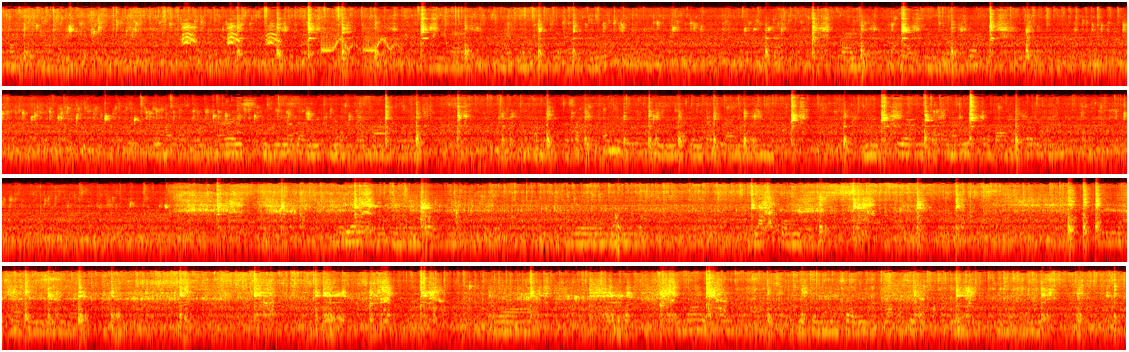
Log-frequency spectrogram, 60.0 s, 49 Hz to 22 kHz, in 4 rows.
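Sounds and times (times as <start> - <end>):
loud sizzle: 0.0 - 59.9
metal spatula scraping a wok: 13.2 - 13.5, 40.0 - 42.9, 48.4 - 51.0, 52.0 - 55.8, 56.9 - 58.0.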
